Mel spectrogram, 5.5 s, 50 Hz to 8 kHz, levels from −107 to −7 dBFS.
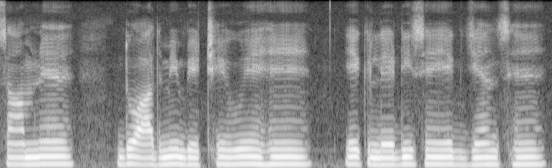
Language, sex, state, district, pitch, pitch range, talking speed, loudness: Hindi, male, Jharkhand, Deoghar, 125 Hz, 120-125 Hz, 130 wpm, -14 LUFS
